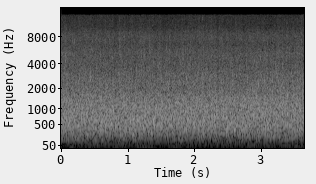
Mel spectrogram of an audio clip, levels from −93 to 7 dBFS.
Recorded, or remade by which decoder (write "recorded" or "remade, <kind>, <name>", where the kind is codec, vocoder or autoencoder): recorded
